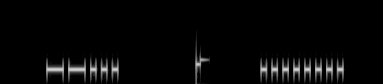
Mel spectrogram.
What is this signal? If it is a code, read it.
Morse code, heard as a keyed tone, about 22 wpm, 700 Hz. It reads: 7 <HH>
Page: This rapid-fire timing is geared to push your ICR (Instant Character Recognition) skills.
